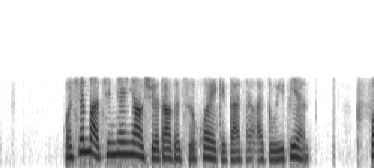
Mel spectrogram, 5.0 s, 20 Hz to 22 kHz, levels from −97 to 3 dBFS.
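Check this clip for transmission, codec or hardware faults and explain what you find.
Two faults are present: codec coloration across the whole speech clip, and a burst of concealed packet loss late in the clip.

The G.729 codec shapes the entire clip. The decoder rebuilds speech from a vocal-tract filter, a pitch predictor and a handful of pulses per subframe, and the damage here is plainly audible. Nothing above 4 kHz survives, so sibilants lose their edge. Voiced sounds take on a rough, slightly synthetic texture consistent with an 8 kbit/s G.729A stream.

VoIP packet loss concealed by the speech codec occurs from 3.25 to 3.46 s, between "词汇给大" and "读一". About 80 ms of audio is missing, scattered across a 160 ms stretch in gaps no longer than 20 ms. For each gap, the decoder extends its last pitch period and filter at falling gain. The result is a buzzy, smeared, weakened patch. Because each frame's state builds on the previous one, the distortion persists slightly beyond the final gap.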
